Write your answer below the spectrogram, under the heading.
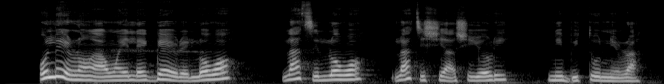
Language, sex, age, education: Yoruba, female, 30-45, tertiary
